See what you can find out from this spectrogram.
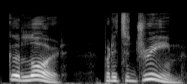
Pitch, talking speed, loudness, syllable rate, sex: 160 Hz, 190 wpm, -16 LUFS, 4.3 syllables/s, male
